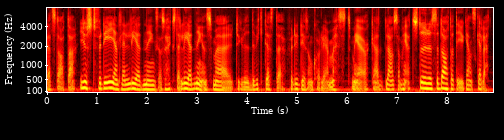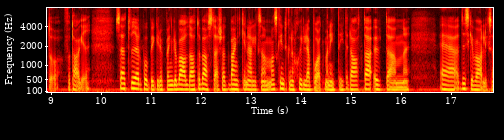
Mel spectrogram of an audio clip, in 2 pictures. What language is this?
Swedish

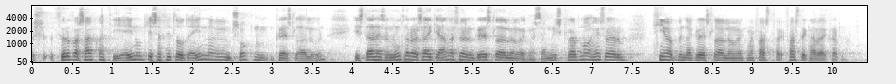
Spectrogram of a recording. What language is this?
Icelandic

